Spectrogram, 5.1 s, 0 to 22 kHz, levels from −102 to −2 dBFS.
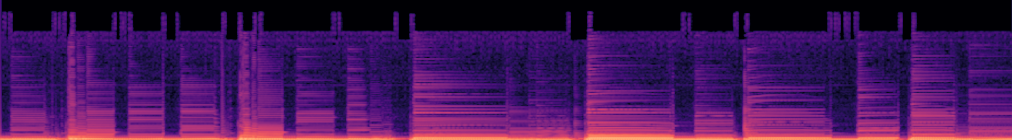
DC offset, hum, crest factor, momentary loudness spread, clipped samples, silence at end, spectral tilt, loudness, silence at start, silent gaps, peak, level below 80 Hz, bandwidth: under 0.1%; none; 16 dB; 6 LU; under 0.1%; 0 s; -8.5 dB/octave; -25 LUFS; 0 s; none; -8 dBFS; -34 dBFS; 11 kHz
